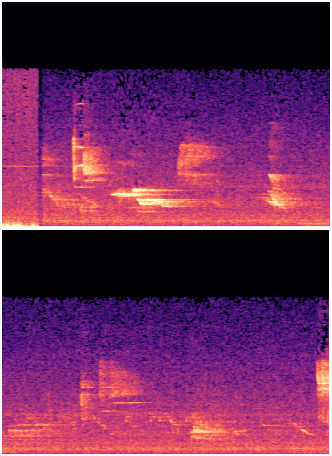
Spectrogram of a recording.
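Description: Birds chirping: a series of short, high-pitched calls, several of them sweeping downward, one every second or so. A low room hum cuts off about half a second in.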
